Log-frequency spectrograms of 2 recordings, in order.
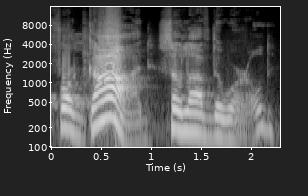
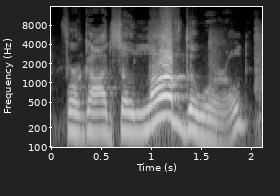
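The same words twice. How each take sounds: First: GOD loud and drawn out, the rest dropping away; stress on GOD. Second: LOVED stretched and punched, slow line; stress on LOVED. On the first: Teacher asking class where the verse's emphasis falls, stress on GOD. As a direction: lean hard on the word God, slowly. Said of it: "What's the emphasis of that verse?". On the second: Teacher offering a second reading of the verse, stress on LOVED. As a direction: lean hard on the word loved. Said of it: "Or is it". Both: Shown as a demonstration.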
